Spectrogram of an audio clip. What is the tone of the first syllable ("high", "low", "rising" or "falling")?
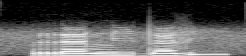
high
